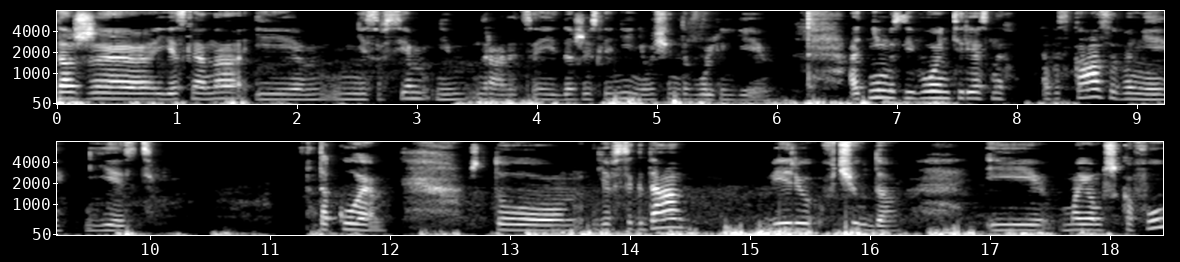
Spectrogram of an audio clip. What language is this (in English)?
Russian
